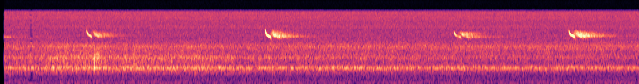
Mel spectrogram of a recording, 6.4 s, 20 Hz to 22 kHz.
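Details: Kuhl's pipistrelle search-phase echolocation calls recorded 6 July 2022 at 03:59, slowed tenfold: four short, steeply falling sweeps with trailing tails, spaced irregularly about one to two seconds apart over a steady hiss and low humming bands.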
